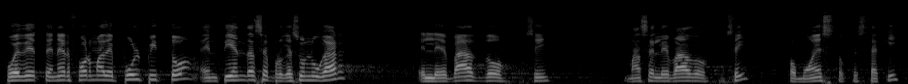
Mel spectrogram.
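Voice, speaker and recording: A man's voice: high voice, a little slow. A priest teaching a class in a playful manner, checking again and again that his students follow him. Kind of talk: classroom lecture. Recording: echoey hall.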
